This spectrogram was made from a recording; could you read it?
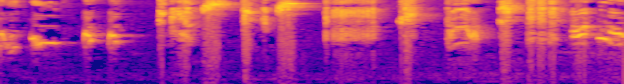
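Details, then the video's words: Orange-headed thrush in long-duration song: a few lower slurred whistles open, then loud, high, ringing and buzzy phrases follow rapidly. "Suara Burung Anis Kembang Durasian"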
